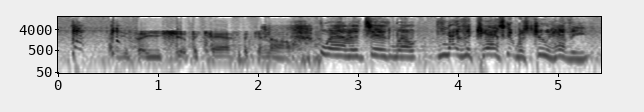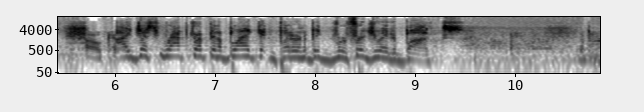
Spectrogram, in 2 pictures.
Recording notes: Prank Phone Calls Collection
